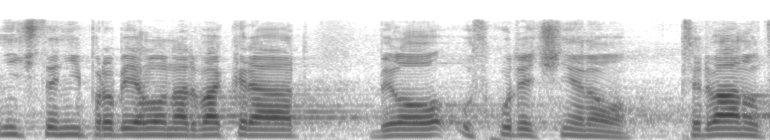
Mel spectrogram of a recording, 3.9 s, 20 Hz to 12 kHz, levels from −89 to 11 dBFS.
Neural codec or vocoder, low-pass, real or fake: none; 7.2 kHz; real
